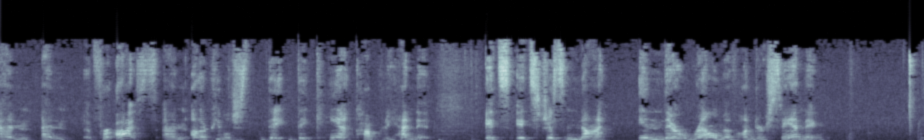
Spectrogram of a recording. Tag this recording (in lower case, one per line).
speech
